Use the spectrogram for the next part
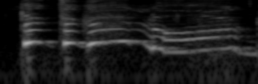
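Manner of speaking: high drawn-out wail; long, high-pitched playful yelp; playful cry. Real, not acted. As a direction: sing out the reminder in mock alarm. Playful interjection to switch language.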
